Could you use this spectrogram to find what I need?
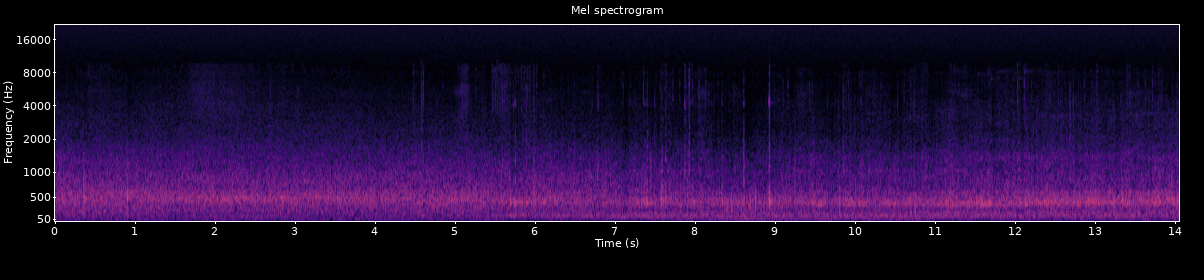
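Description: Wind rushes steadily past while cycling.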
